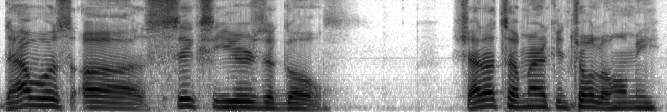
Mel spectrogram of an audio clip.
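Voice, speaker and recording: A man's voice: fairly high pitch, unhurried, smooth, no echo. Casual male streamer, easygoing slang, dead-dry close sound. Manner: laid-back slang, lots of "you know" and "bro". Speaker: livestream host. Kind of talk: casual livestream commentary.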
